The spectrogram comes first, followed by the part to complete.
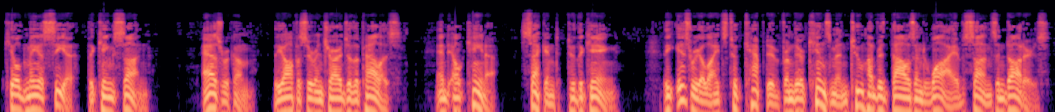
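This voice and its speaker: Deep, husky male scripture narrator. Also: very animated, darkish tone, dry recording. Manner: solemn, measured storytelling.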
